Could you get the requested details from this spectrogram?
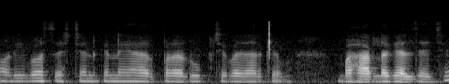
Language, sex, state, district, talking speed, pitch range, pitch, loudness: Maithili, male, Bihar, Supaul, 185 wpm, 130-145 Hz, 135 Hz, -22 LUFS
